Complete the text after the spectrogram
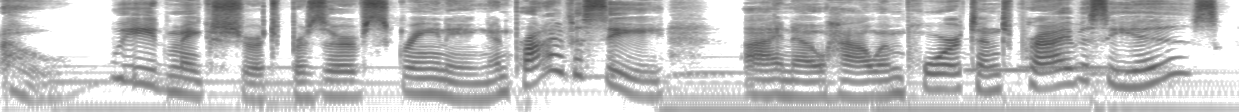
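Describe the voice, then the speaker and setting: A woman's voice: on the low side, big pitch swings, a little slow, faint music behind. A woman acting in an audio drama as a poised, assertive land developer who persuades with polished, theatrical self-assurance. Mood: grandly selling.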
